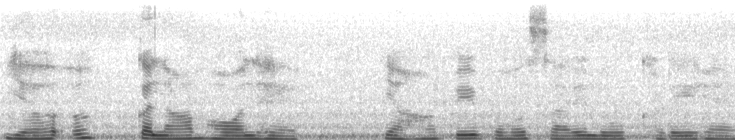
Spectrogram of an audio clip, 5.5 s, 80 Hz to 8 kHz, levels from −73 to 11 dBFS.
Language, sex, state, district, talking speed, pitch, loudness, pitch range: Hindi, female, Bihar, Patna, 130 wpm, 180 Hz, -19 LUFS, 175-195 Hz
